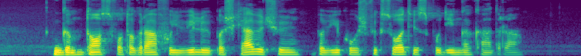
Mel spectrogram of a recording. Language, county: Lithuanian, Klaipėda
